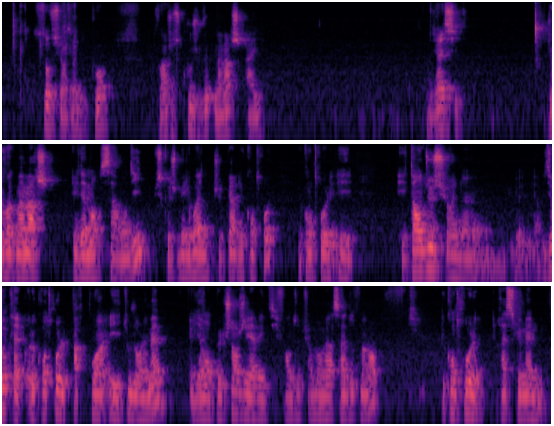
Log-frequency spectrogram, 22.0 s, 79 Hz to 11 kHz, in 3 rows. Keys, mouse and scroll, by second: 5.9-7.6 middle drag.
